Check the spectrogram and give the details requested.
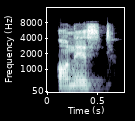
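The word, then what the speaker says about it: honest: वैसे तो इसके साथ एच है। हम ना लगाते मगर एच यहां पर साइलेंट है।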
